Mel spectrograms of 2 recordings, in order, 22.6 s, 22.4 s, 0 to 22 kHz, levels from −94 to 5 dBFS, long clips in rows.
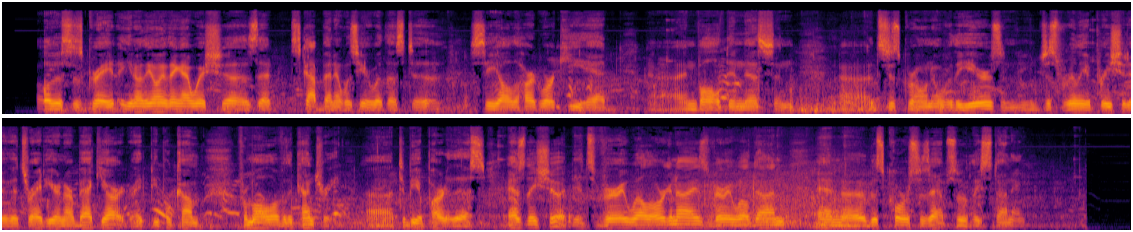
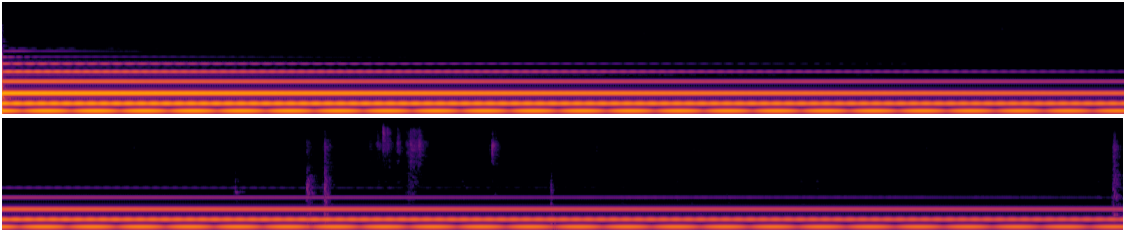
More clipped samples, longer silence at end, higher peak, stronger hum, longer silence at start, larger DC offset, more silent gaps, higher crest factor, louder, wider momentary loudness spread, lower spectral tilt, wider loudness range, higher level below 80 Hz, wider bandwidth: neither; first, 0.45 s vs 0 s; second, -12 dBFS vs -6 dBFS; neither; first, 0.35 s vs 0 s; neither; neither; about the same, 12 dB vs 16 dB; about the same, -22 LUFS vs -23 LUFS; second, 10 LU vs 15 LU; second, -3 dB/octave vs -11.5 dB/octave; second, 3 LU vs 13 LU; first, -60 dBFS vs -76 dBFS; first, 16 kHz vs 2.4 kHz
